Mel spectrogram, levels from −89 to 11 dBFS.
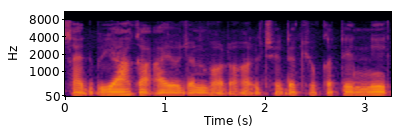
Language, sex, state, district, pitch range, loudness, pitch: Maithili, male, Bihar, Supaul, 90-100 Hz, -19 LUFS, 95 Hz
